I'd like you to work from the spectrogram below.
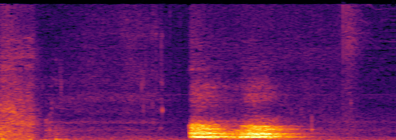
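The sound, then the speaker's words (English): Dogs bark in a single loud, harsh burst lasting about half a second, preceded by a fainter sound and followed by quiet. No one speaks. “Um, Germans are barking. Look out.”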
